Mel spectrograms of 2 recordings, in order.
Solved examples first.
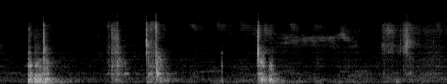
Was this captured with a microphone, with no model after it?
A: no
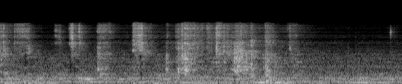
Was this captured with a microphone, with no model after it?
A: no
